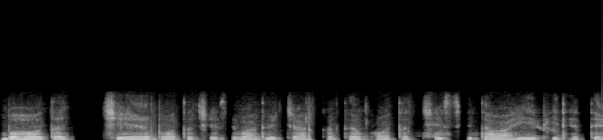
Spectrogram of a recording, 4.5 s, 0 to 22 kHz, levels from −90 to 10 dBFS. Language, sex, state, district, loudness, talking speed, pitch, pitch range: Hindi, female, Bihar, Araria, -20 LUFS, 240 wpm, 210 Hz, 205-215 Hz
